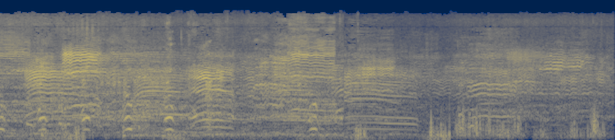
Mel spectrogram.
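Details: Sheep in a herd calling together: a steady mass of shaky, tremulous bleats overlapping one another, a few short higher cries standing out early, then a brief quieter moment before more bleats.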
